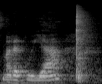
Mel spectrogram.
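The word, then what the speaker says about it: maracuyá: I think in, you know, English speaker people, they call it maracuya, but in Spanish it's maracuya.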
